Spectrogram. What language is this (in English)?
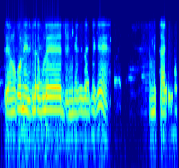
Assamese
